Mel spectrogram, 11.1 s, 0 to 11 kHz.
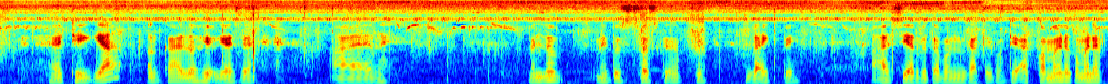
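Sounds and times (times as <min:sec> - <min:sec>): high-pitched insect chirring: 0:00.0 - 0:11.0.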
